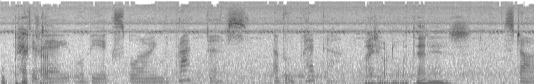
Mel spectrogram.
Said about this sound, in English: do you hear the crickets in the background?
